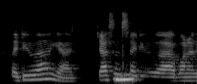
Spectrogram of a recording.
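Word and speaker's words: Syedullah: So Jasmine Saidula, I think that's how you pronounce her last name, right? Saidula, yeah.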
